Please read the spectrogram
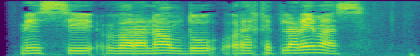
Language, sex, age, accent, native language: Uzbek, male, 25-34, Toshkent shahri, Uzbek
